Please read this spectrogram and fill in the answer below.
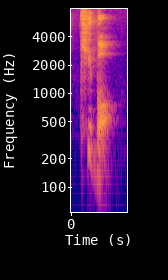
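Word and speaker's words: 規模: 다 뭐가 거의 99%입니다 근데 하나 빼고요 그 하나가 뭐냐면 요거 요거는 앞에 글자가 규 자라 규 그래서 규모를 말하게 돼요 대규모 소규모의 규모 이때 발음은 키보 키보 그래서 꼭 챙겨 주셔야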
